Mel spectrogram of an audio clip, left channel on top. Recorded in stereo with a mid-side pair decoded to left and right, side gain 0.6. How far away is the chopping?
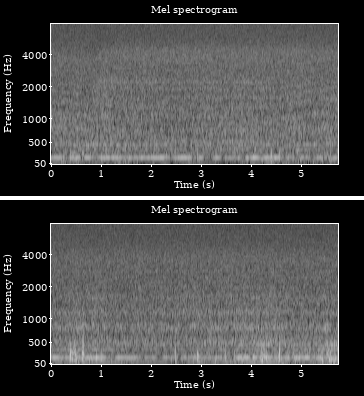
I don't hear chopping.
